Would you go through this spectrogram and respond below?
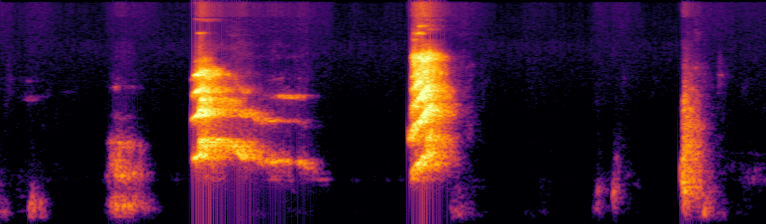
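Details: Puppy pen of five blenheim Cavalier King Charles Spaniel pups born around New Year's, indoors on pick-up day: soft low grunts lead into a drawn-out high whine sliding downward, then two sharp rising yelps spaced about two seconds apart.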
